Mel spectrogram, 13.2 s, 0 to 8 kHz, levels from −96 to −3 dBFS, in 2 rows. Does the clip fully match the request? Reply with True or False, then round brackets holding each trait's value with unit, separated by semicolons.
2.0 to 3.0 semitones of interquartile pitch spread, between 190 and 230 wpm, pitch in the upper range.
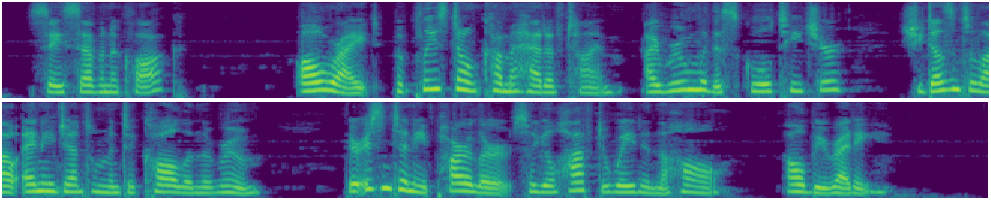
False (4.0 semitones; 200 wpm; 210 Hz)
